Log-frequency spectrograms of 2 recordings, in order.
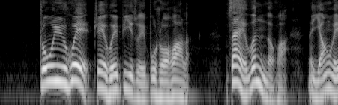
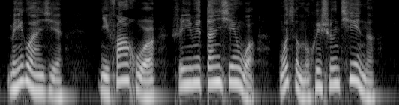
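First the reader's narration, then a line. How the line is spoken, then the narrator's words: Soft, calm voice. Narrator (Chinese): 周玉慧轻声说着，一点都没有生气的意思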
